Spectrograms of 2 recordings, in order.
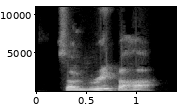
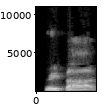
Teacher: this is a vocalic R, a vowel R, ri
